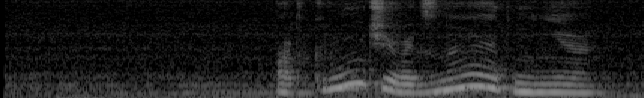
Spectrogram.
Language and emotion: Russian, neutral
